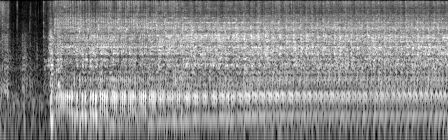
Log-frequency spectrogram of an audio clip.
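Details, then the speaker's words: Small engine on a Jumping Jack restarted after a suspected fuel-flow issue from the tank; brief sputter, then it catches and holds a fast, buzzy, steady run with no misses. Normal running. "All right, well, that, you know what, it seemed to run."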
